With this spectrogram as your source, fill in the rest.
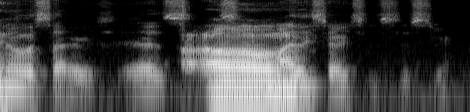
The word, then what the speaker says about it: Noah Cyrus: You got Doja Cat, Nora Cyrus. Noah. That's Noah, okay. Noah Cyrus.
